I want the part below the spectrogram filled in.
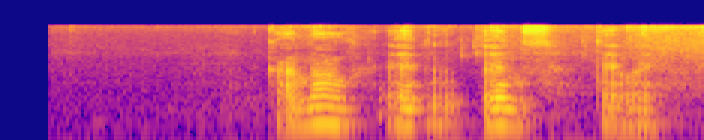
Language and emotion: Russian, sad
